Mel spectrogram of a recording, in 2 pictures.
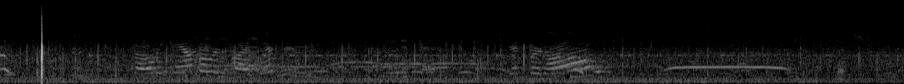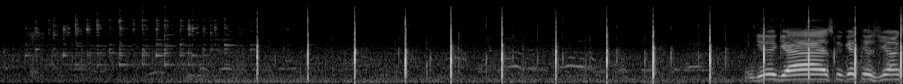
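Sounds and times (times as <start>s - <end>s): rapid jingling: 9.3s - 12.2s
hand-clapping: 9.3s - 18.0s.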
